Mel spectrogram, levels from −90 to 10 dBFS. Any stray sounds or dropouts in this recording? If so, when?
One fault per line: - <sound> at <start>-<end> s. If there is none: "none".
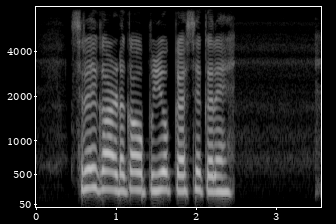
none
